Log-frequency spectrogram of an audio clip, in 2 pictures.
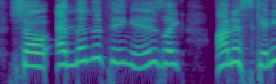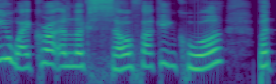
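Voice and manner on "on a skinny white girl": usual speaking voice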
